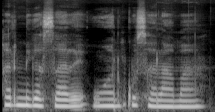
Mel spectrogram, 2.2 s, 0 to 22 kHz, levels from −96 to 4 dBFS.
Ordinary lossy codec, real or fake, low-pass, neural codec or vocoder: none; real; none; none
